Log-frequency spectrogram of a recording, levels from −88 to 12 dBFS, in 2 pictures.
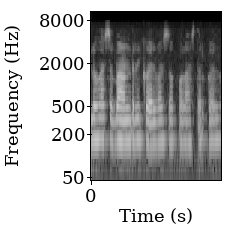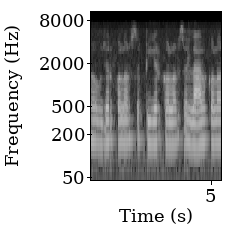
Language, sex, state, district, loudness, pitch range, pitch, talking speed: Bhojpuri, female, Bihar, Muzaffarpur, -21 LUFS, 150-165 Hz, 155 Hz, 205 wpm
